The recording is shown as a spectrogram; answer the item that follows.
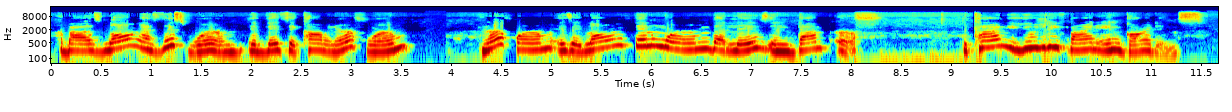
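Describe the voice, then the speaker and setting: A woman's voice: on the high side, slightly rough, dry recording, low-quality recording. A woman reading a children's nonfiction book aloud, explaining as she goes and pointing out the pictures. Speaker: read-aloud host for children.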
